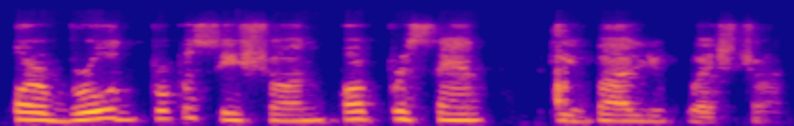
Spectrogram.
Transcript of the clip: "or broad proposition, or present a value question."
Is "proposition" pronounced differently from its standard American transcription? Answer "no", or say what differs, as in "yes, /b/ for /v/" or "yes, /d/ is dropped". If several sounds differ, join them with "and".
yes, /s/ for /z/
